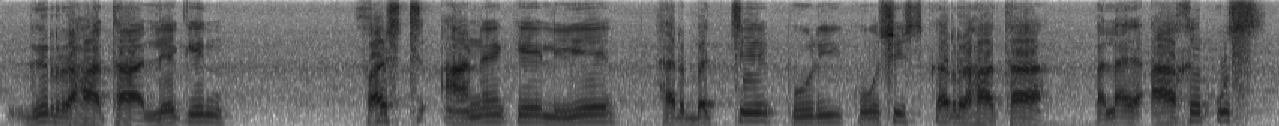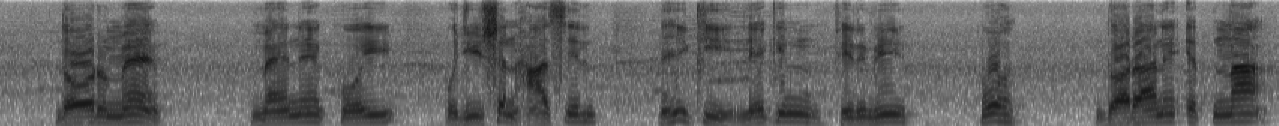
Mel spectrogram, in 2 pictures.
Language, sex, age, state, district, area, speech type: Urdu, male, 30-45, Delhi, Central Delhi, urban, spontaneous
